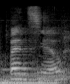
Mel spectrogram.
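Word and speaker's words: bánh xèo: Banseo. Des banseo. Waouh, belle prononciation.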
